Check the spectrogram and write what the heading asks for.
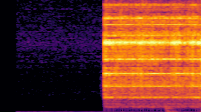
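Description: Electric school bell ringing steadily, starting suddenly about a second in after a near-silent pause.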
